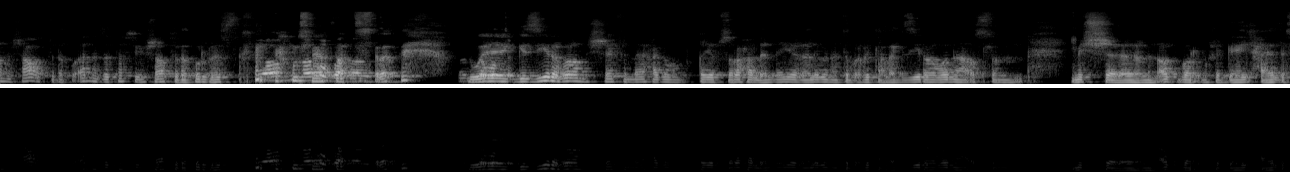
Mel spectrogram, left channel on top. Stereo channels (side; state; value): right; quieter; 38.0 dB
